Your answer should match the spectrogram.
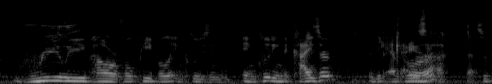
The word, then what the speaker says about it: Caesar: That's why they say Kaiser, because technically I think it would be pronounced Kaiser, because C is a hard sound in Yeah. Latin. We just are used to Caesar.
